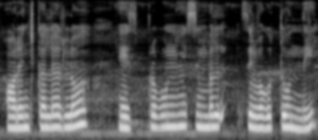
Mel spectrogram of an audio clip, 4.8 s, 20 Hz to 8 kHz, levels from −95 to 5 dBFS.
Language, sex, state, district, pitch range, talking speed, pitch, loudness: Telugu, female, Telangana, Hyderabad, 200-215 Hz, 90 wpm, 210 Hz, -15 LUFS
